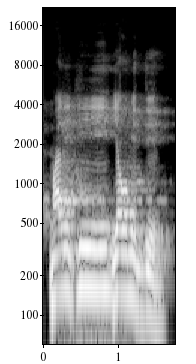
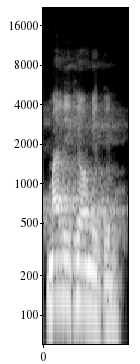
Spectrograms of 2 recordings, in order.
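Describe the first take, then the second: First: A vowel in 'Maliki' is drawn out long. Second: The vowel in 'Maliki' is kept short. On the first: "ki-nya panjang ya" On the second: "mimnya pendek seperti Malikin Nas"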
